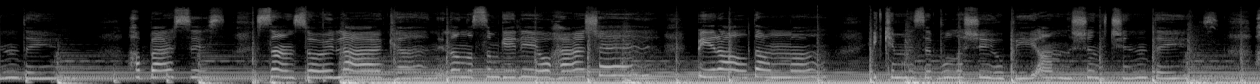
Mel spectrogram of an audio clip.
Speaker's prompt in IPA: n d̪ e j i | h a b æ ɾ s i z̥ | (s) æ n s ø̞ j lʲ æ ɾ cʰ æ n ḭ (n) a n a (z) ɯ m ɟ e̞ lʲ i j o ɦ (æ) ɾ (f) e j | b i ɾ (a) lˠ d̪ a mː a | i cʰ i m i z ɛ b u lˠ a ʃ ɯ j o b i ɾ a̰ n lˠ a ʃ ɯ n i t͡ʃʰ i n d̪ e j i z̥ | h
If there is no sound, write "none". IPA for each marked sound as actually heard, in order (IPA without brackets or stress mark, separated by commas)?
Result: s, n, s, æ, ʃ, a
